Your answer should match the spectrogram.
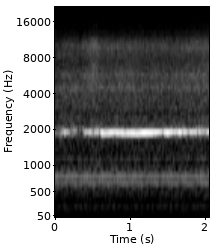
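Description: A person whistling one steady high note into a CB radio microphone, a whistle test that drives the amplifier to its peak output on the dummy load.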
